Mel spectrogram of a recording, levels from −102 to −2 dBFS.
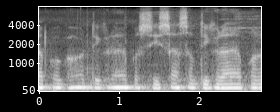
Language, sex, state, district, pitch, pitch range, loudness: Hindi, male, Punjab, Kapurthala, 135 Hz, 130-140 Hz, -12 LUFS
